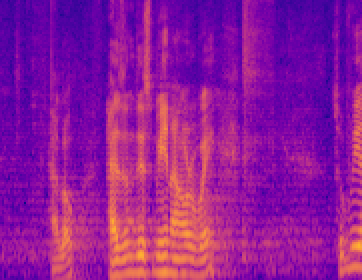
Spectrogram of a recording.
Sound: laughs

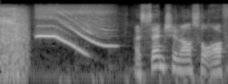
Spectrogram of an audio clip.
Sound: slide whistle

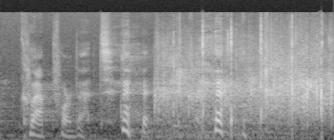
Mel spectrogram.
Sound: laughter; applause

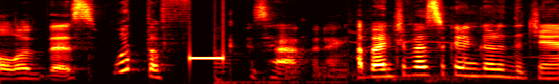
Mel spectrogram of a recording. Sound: beep

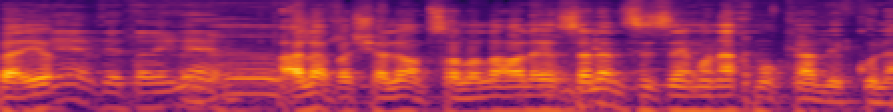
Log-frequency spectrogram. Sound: in Arabic

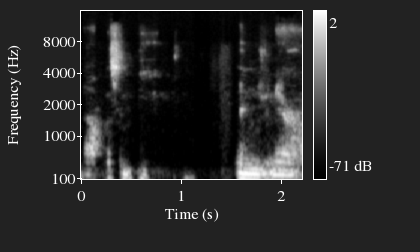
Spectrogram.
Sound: foreign language

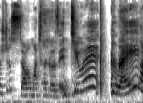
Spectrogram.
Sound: laughs

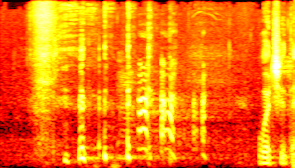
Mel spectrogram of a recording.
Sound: laughing

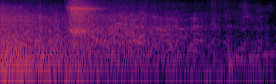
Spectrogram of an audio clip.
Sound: sighs

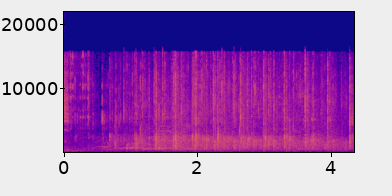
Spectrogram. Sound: audience clapping

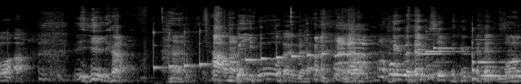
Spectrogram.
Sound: beginning to giggle

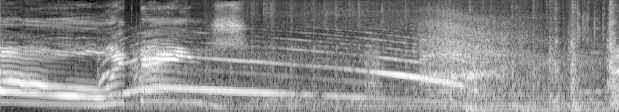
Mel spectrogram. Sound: siren blaring

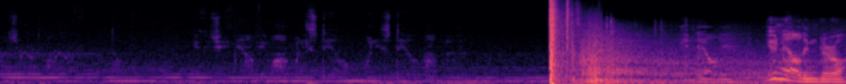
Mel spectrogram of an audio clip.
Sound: whispering

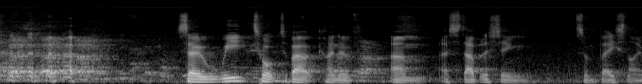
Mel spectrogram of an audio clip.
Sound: laughter

